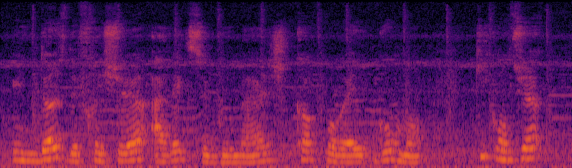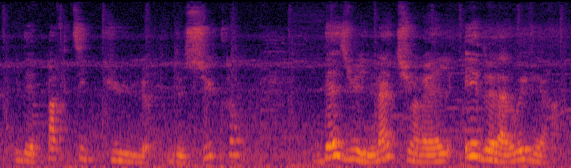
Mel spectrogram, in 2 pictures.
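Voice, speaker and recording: Over music in the background, a woman with a medium pitch speaks very slowly with lively intonation. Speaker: beauty vlogger. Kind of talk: casual product review to camera.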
